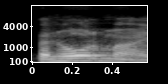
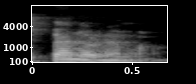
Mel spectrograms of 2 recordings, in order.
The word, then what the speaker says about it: panorama: executive and it's again panorma is what normally people say it's Panorama Panorama uh this is not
